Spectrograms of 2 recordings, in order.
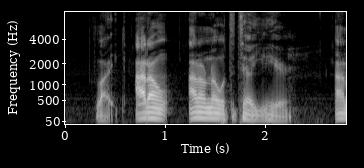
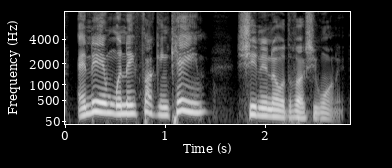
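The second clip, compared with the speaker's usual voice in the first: ordinary talk, nothing marked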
